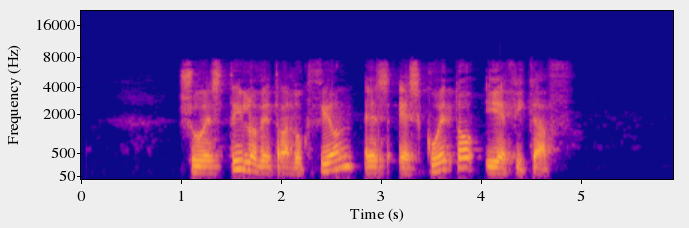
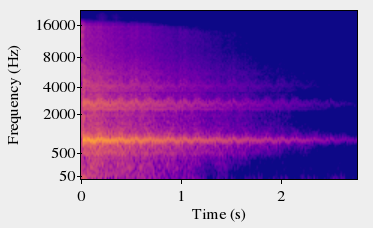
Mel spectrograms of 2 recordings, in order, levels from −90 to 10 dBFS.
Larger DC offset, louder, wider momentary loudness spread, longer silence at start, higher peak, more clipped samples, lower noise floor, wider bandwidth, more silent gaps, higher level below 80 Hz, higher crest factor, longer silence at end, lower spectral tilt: neither; first, -15 LUFS vs -21 LUFS; second, 4 LU vs 24 LU; first, 1 s vs 0 s; first, 0 dBFS vs -6 dBFS; neither; first, -77 dBFS vs -62 dBFS; second, 7.8 kHz vs 17.5 kHz; neither; about the same, -56 dBFS vs -54 dBFS; about the same, 16 dB vs 16 dB; about the same, 1.2 s vs 1.15 s; first, -5.5 dB/octave vs -1.5 dB/octave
